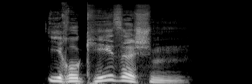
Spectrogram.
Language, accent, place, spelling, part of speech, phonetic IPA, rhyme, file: German, Germany, Berlin, irokesischem, adjective, [ˌiʁoˈkeːzɪʃm̩], -eːzɪʃm̩, De-irokesischem.ogg
- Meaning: strong dative masculine/neuter singular of irokesisch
